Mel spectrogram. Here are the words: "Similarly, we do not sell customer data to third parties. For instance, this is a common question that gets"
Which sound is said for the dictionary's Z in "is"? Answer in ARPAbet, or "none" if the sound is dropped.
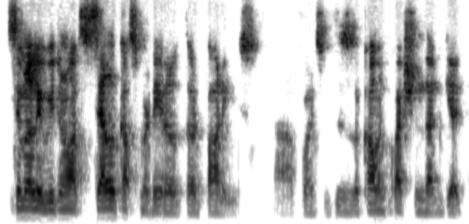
Z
